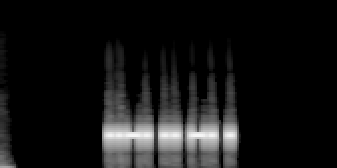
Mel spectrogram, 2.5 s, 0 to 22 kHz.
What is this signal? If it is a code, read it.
Morse code, heard as a keyed tone, about 34 wpm, 700 Hz. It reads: FINE
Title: Sentences from Top 500 Words - New Word Drill - 35wpm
